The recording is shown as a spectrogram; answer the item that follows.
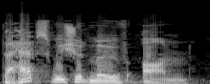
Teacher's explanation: This falling intonation makes it a more definite statement rather than a suggestion. · The first one, perhaps we should move on, is phrased as a suggestion, but it is said in a firm way with a falling intonation at the end.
